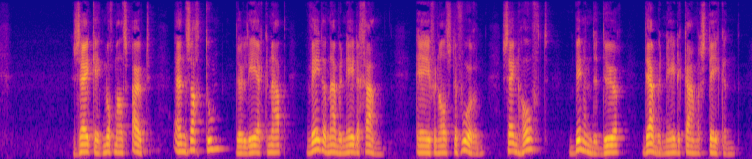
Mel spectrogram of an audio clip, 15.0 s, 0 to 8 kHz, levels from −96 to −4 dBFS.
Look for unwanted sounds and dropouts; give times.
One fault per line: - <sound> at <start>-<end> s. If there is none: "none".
none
